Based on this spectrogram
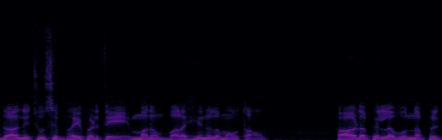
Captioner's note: none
